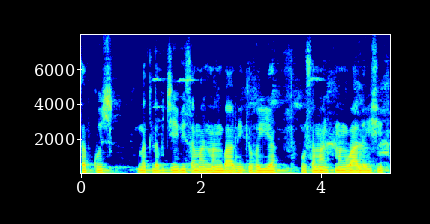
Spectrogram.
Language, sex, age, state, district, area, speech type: Maithili, male, 45-60, Bihar, Sitamarhi, rural, spontaneous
